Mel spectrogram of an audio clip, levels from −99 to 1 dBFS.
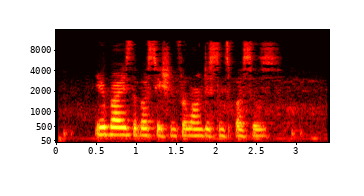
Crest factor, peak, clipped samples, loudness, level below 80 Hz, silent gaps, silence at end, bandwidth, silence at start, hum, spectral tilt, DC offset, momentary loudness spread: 20 dB; -8 dBFS; under 0.1%; -27 LUFS; -70 dBFS; none; 0.7 s; 11.5 kHz; 0.05 s; none; -4.5 dB/octave; under 0.1%; 14 LU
